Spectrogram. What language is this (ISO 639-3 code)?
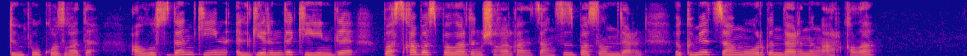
kaz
